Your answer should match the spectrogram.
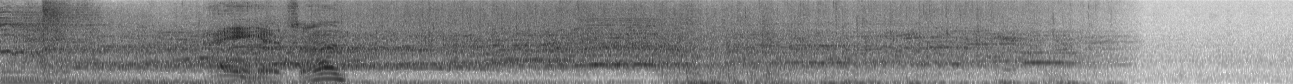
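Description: A heavy metal band's final chord cuts off just after the start, and a concert crowd cheers and applauds, with one voice shouting about two to three seconds in. The cheering fades out near the end.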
